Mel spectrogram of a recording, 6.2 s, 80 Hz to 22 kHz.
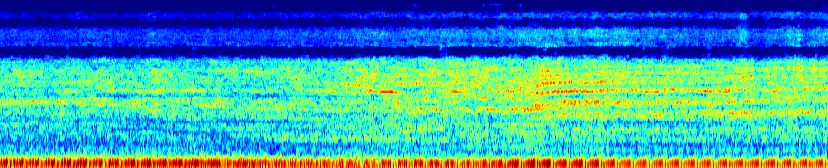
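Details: Tuned and deleted 2017 Ram 6.7 Cummins diesel at high idle: steady raised idle with clear high airy turbo whistle over the diesel clatter, constant pitch; normal turbo whistle.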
